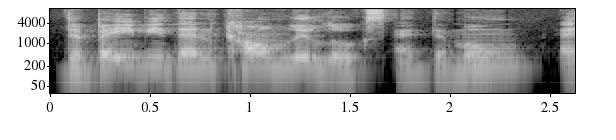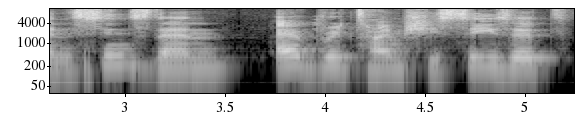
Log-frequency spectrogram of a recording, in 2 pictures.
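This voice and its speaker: A man's voice: fairly high pitch, measured pace, a little mellow. A man with a Brazilian accent narrating a scripted review with enthusiasm and playful, mock-dramatic asides. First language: Portuguese. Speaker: manga review host. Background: faint background music.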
